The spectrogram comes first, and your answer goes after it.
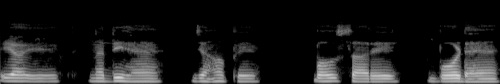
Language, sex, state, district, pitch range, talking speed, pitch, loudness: Hindi, male, Bihar, Lakhisarai, 135-145 Hz, 120 wpm, 140 Hz, -22 LUFS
